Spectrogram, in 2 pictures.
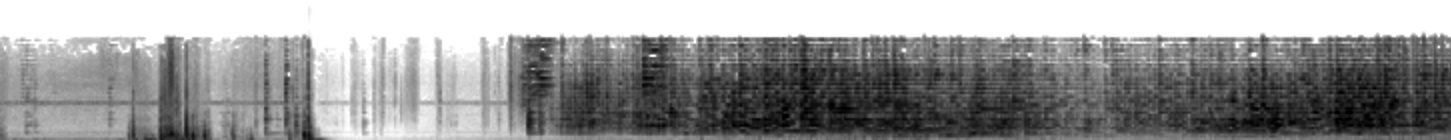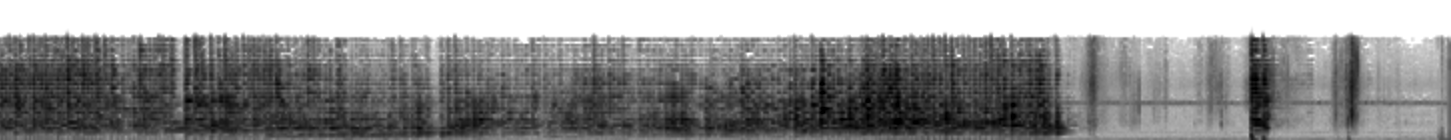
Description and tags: Dragging a Fire Poker
A fire poker being dragged along a busy street.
